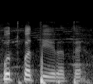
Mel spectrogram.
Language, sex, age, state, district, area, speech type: Kannada, female, 45-60, Karnataka, Mysore, urban, spontaneous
